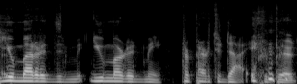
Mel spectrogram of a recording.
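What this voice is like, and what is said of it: Inigo Montoya impression. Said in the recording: “a Freddy Krueger played by the guy that played Inigo Montoya from The Princess Bride”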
